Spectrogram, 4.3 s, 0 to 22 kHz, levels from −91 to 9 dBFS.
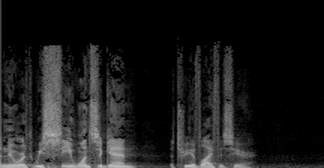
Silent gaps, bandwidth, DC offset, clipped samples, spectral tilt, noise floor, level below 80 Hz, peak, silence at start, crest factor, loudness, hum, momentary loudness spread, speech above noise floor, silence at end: none; 16.5 kHz; under 0.1%; under 0.1%; -5 dB/octave; -66 dBFS; -68 dBFS; -6 dBFS; 0 s; 16 dB; -22 LUFS; none; 15 LU; 45 dB; 1 s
